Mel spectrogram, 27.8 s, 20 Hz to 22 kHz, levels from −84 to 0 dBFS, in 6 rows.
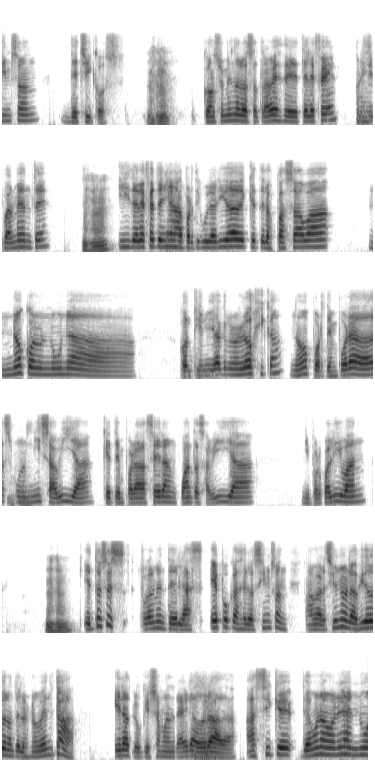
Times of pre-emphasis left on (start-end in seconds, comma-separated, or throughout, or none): none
